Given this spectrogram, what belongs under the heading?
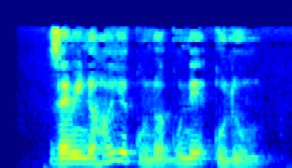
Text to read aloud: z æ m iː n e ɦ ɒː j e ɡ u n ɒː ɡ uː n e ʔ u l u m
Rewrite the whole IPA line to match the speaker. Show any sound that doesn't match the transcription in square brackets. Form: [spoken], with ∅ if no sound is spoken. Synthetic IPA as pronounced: z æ m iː n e ɦ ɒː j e ɡ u n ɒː ɡ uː n e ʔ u l u m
